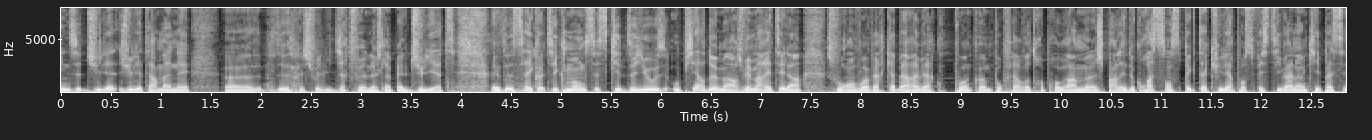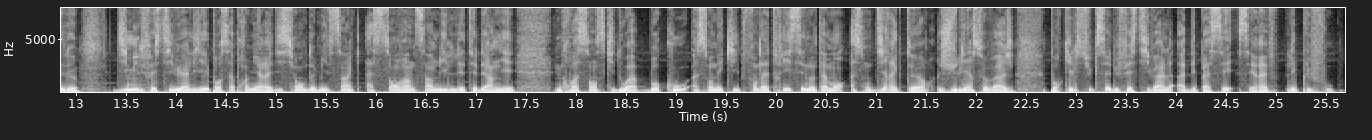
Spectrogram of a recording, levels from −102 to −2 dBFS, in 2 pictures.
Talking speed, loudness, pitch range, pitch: 210 wpm, -12 LUFS, 105-125 Hz, 115 Hz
